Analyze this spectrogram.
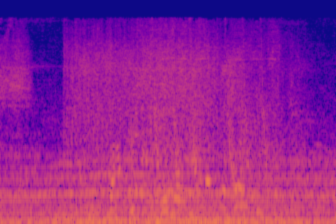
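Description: An energy weapon fires with sizzling blasts.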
